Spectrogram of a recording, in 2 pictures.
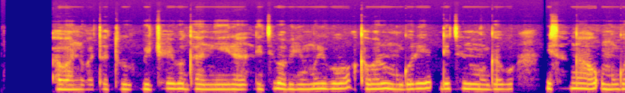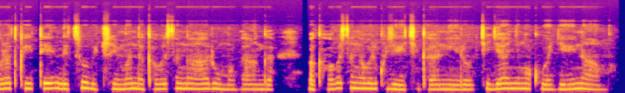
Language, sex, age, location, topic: Kinyarwanda, female, 18-24, Kigali, health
